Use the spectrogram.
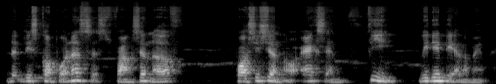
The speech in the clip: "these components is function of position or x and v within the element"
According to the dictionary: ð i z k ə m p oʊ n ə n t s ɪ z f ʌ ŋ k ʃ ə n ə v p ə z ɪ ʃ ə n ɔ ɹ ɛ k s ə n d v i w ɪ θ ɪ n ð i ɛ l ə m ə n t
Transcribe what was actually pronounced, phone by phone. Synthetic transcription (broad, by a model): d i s k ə m p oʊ n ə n s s f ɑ ŋ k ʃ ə n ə f p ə s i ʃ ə n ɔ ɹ ɛ k s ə n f i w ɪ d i n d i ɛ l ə m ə n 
